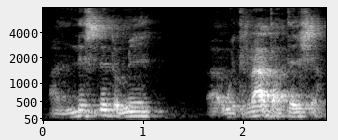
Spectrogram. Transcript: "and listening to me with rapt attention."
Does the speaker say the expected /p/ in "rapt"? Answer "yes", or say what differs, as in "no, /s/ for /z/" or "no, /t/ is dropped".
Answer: no, /p/ is dropped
